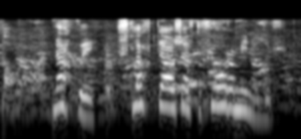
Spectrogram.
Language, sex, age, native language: Icelandic, male, 11, Icelandic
